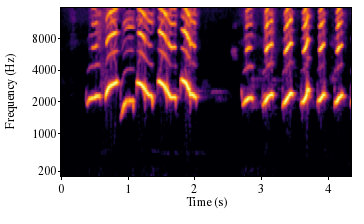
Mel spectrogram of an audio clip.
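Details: White-rumped shama in full song, used to prompt other shamas to sing: loud clear whistled notes sliding up and down, a burst of six phrases, a pause, then seven quick repeated whistles, with no other sounds.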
